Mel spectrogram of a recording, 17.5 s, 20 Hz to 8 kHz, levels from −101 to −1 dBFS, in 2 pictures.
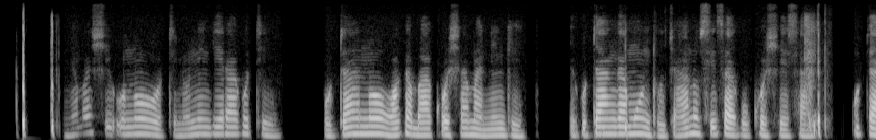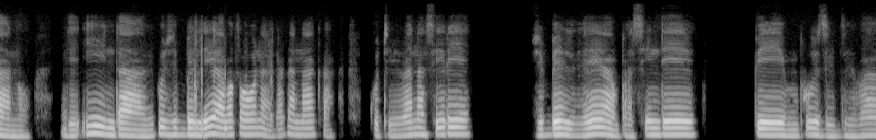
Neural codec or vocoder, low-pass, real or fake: none; 7.2 kHz; real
